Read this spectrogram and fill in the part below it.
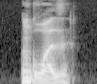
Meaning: female equivalent of Hongrois
- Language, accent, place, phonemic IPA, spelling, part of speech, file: French, France, Lyon, /ɔ̃.ɡʁwaz/, Hongroise, noun, LL-Q150 (fra)-Hongroise.wav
